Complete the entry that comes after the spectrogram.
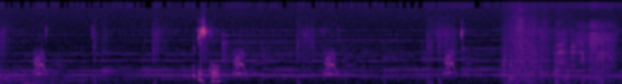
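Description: White wolf in Okami HD letting out small, yappy Pomeranian-style barks, a handful of short bursts spaced across the scene over steady game music, with someone talking over it.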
